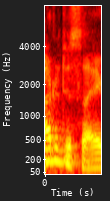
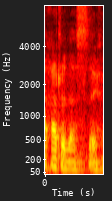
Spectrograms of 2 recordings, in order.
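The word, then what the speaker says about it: Aldus: まあ、アルデュスは英語でアルダスというふうに発音します。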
